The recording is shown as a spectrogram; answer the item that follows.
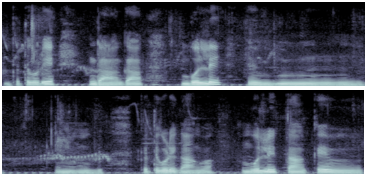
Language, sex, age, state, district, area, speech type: Odia, male, 18-30, Odisha, Ganjam, urban, spontaneous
